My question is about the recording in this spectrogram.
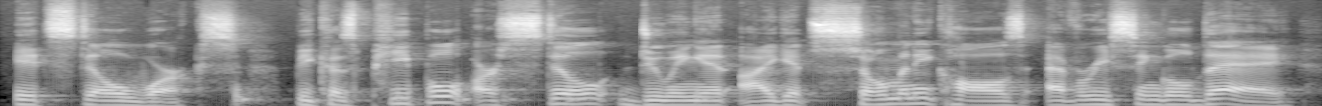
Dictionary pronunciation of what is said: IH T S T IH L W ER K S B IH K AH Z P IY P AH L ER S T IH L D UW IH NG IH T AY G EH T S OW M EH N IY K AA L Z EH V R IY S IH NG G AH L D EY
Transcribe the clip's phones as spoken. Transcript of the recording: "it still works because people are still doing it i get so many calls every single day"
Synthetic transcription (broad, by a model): IH T S T IH L W ER K S B IH K AH Z P IY P L ER S T IH L D UW IH NG IH T AY G EH T S OW M EH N IY K AA L Z EH V R IY S IH NG G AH L D EY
